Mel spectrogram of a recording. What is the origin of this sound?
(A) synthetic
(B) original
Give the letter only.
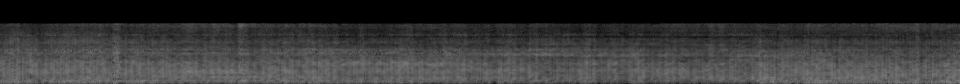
A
